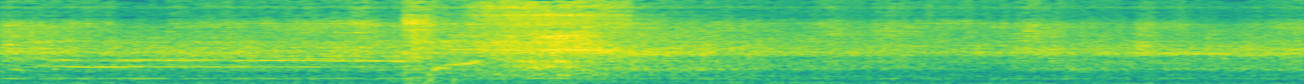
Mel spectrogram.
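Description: Near silence: faint room tone with a very quiet low hum.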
